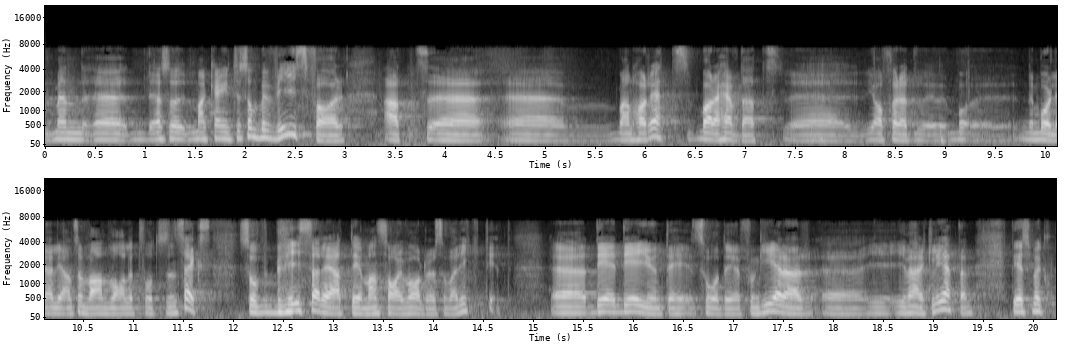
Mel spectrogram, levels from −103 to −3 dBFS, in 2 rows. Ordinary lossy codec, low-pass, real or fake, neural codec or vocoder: none; 7.2 kHz; real; none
